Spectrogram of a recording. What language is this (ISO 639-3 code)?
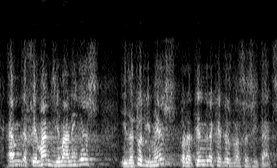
cat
